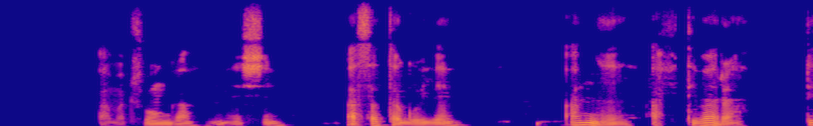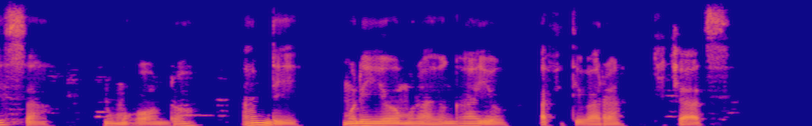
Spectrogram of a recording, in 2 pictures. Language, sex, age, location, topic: Kinyarwanda, male, 25-35, Kigali, health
